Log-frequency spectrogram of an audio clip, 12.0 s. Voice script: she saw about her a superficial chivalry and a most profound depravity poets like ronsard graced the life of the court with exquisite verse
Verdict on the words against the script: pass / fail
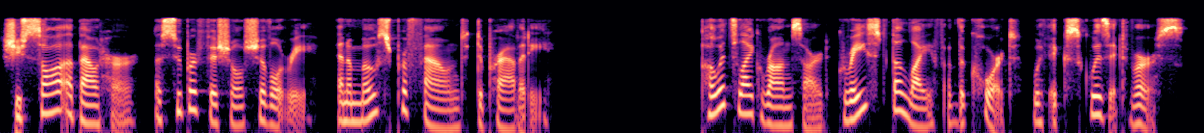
pass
